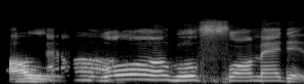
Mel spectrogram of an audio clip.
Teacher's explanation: Harusnya Allahu. Tebal lamnya, lafzul jalalah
